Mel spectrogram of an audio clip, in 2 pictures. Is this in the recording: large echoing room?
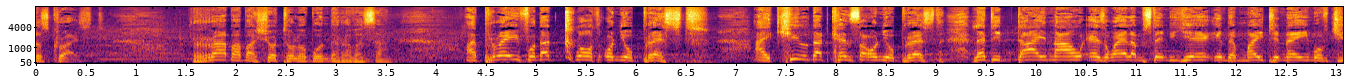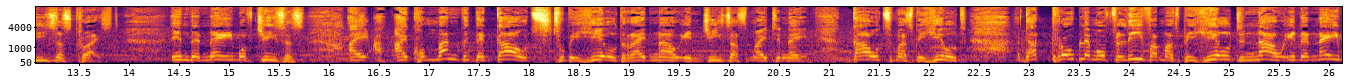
yes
